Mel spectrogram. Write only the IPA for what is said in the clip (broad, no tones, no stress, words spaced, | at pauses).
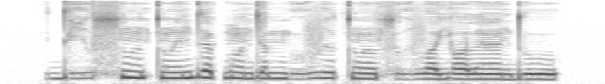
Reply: d̪i̤ sʷĩtʷĩ d̪œɓũdœmṳ vitʷœ̃ sʷi̤vʌjɔlœ̃ d̪u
